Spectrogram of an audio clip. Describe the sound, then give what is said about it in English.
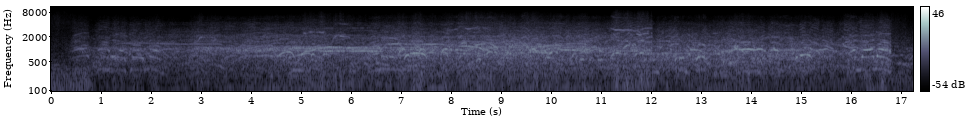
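A large crowd in Hamadan, Iran, chants and cheers loudly to welcome the Iranian president, a dense, sustained roar of many voices that swells early and stays strong throughout. “Iranian President Mahmoud Ahmadinejad arrived in the western province of Hamadan on Wednesday and received a rapturous welcome from the people there.”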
